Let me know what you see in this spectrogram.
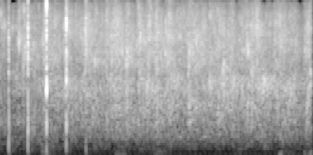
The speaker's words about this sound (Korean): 우리 하나님께 영광의 박수 올려드리겠습니다.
